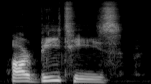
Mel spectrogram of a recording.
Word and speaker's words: Arbites: Arbites.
